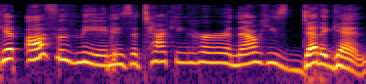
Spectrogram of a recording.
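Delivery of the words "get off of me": put-on, full-on, high, loud struggling scream. Retelling a movie scene where a woman is attacked: imitating a scream. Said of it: "she's screaming".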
